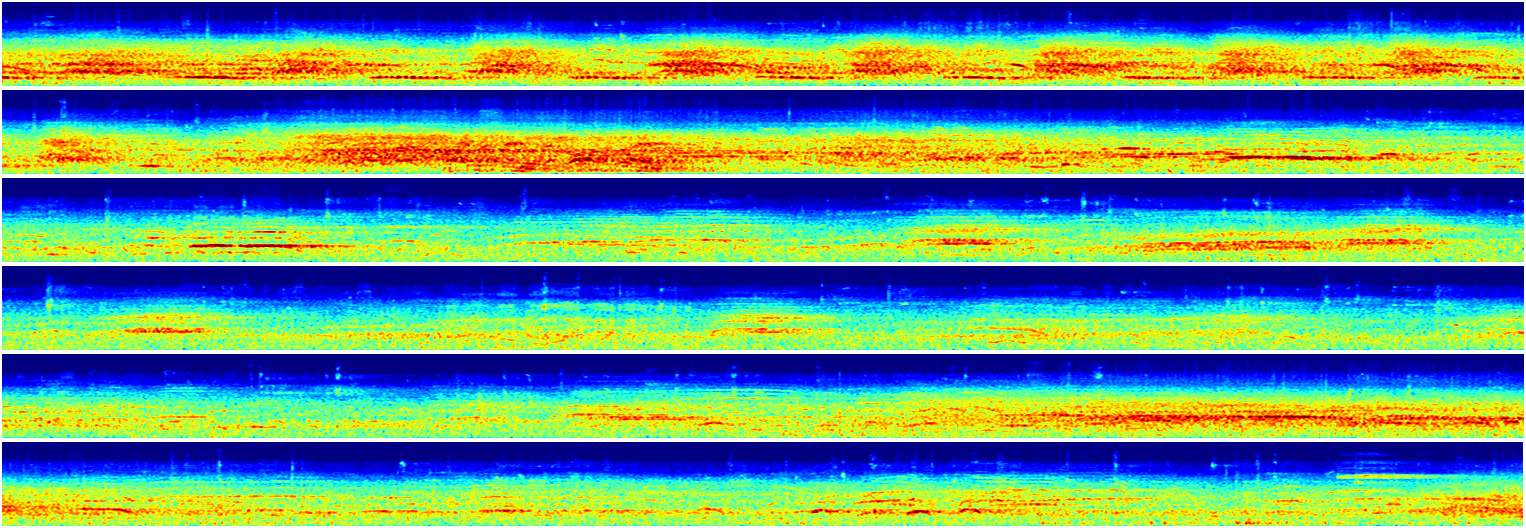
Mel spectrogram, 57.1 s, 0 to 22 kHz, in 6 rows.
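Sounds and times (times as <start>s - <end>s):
crowd chatter: 0.0s - 57.0s
sneaker squeaks: 18.0s - 19.0s, 20.5s - 22.5s, 23.4s - 30.8s, 31.8s - 34.8s, 35.4s - 45.1s, 48.4s - 57.0s.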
